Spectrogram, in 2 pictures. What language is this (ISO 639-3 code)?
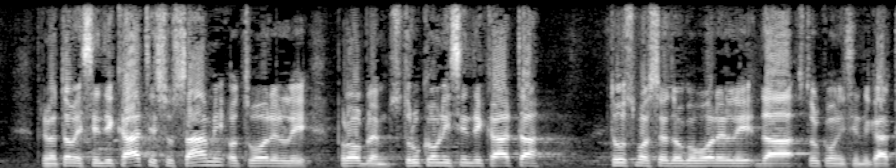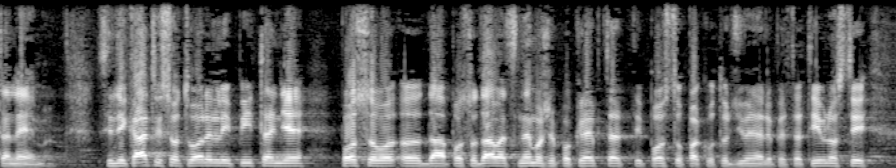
hrv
